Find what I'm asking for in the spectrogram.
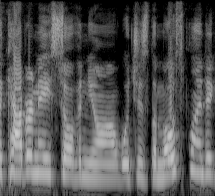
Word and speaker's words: Cabernet Sauvignon: Cabernet Sauvignon. So, did I say it wrong? – No, I think you said it perfectly.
